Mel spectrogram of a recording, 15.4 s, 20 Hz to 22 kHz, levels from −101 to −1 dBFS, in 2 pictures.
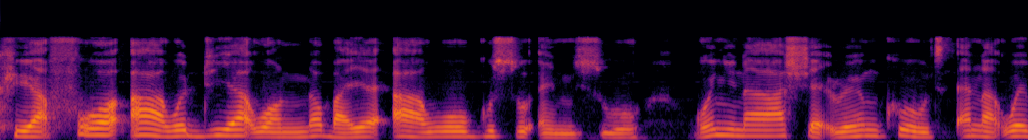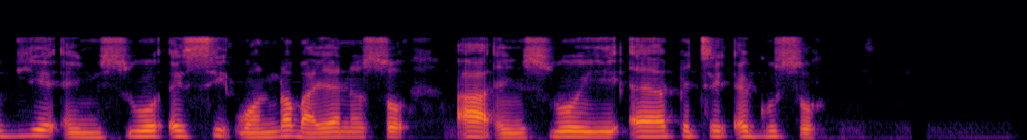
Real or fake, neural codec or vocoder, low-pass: fake; codec, 16 kHz, 8 kbps, FunCodec, trained on LibriTTS, 25 frames a second; 7.2 kHz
